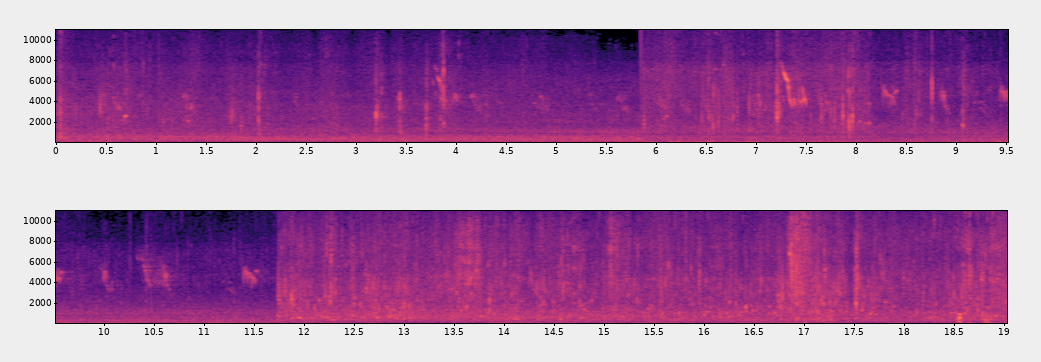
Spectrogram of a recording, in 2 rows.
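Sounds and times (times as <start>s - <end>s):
wind on microphone: 0.0s - 19.0s
river water running: 11.7s - 19.0s.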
